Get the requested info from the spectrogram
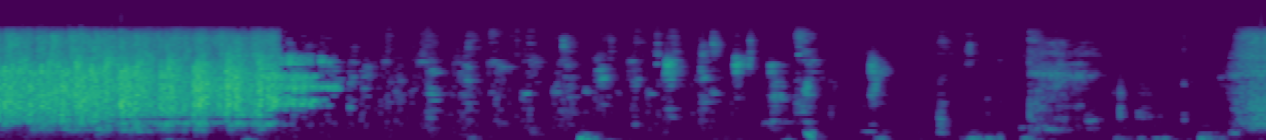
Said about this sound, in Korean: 우리 오늘 선교사님도 처음 저희 교회 오셨기 때문에 또 환영하는 의미로 올라오실 때 우리 박수를 한번 환영하겠습니다. 우리 선교사님 박수로 환영하겠습니다.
